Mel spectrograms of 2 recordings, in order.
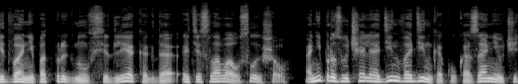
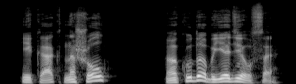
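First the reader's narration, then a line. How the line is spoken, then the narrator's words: Chuckling. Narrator (Russian): хохотнул богатырь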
